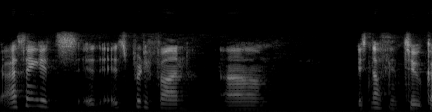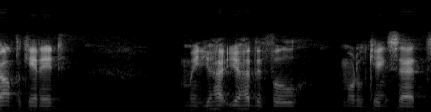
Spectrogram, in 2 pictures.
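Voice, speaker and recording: With a Swedish accent, a man speaks at a medium pitch and moderate pace with ordinary pitch variation. His tone is bright and sharp, and he takes long, frequent pauses. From Sweden. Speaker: gaming video creator. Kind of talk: gameplay commentary. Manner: casual, hesitant with many fillers.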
